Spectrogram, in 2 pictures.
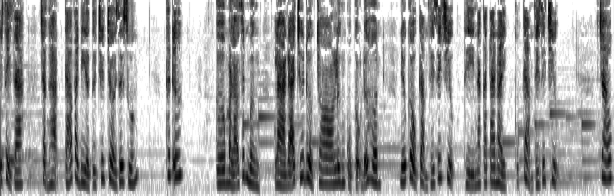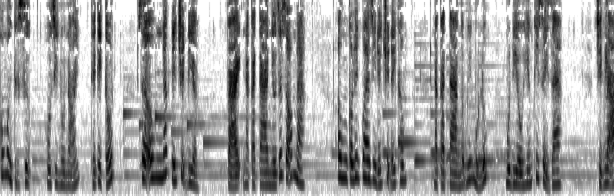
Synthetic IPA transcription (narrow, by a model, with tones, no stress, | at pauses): jsa˧˩jzaː˧t͡ɕa˧˩ŋɦa̰ː˧˨nkaː˨˦vaː˨˩ɗi˧˩ət̪ɨ˨˩t͡ɕe˧nt͡ɕəː˨˩jzəː˧jsu˨˦əŋ | t̪ʰə˦˥t̚ʔɨ˦˥ | kəː˧maː˨˩la̰ː˧˨wzə˦˥t̚mɨ˨˩ŋlaː˨˩ɗa̰ː˧˥t͡ɕɨ˨˦ɗɨ˨˩ək̚t͡ɕɔ˧lɨ˧ŋku˧˩əkə̰˧˨wɗə̰˧˥ɦəː˧nne˨˦wkə̰˧˨wkaː˧˩mt̪ʰə˨˦jzḛ˧˥t͡ɕḭ˧˨wt̪ʰi˨˩naː˧kaː˧t̪aː˧na˨˩jkʊ̰˧˥ŋ͡mkaː˧˩mt̪ʰə˨˦jzḛ˧˥t͡ɕḭ˧˨wʔ | t͡ɕaː˨˦wkʊ̰˧˥ŋ͡mmɨ˨˩ŋt̪ʰɨ˨˩k̚sɨ̰˧˨ho˧si˧no˧nɔ˨˦jt̪ʰe˨˦t̪ʰi˨˩t̪o˦˥t̚z̥əː˨˩ʔə˧wŋ͡mɲa˦˥k̚ɗe˨˦nt͡ɕwḭ˧˨ənɗi˧˩ə | faː˧˨jnaː˧kaː˧t̪aː˧ɲəː˨˦zə˦˥t̚zɔ̰˧˥maː˨˩ | ʔə˧wŋ͡mkɔ˨˦li˧ənkwaː˧nzi˨˩ɗe˨˦nt͡ɕwḭ˧˨ənʔə˨˦jxə˧wŋ͡mnaː˧kaː˧t̪aː˧ŋə̰˧˥mŋḭ˧˥mo˨˩t̚lʊ˦˥k͡p̚ | mo˨˩t̚ɗi˨˩əwɦi˨˦əmxi˧sa˧˩jzaː˧ | t͡ɕï˨˦ŋ̟la̰ː˧˥w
